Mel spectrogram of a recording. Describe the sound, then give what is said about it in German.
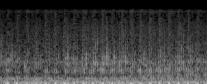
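A helicopter's rotors clatter loudly as it lands on a runway. The sound is a dense, steady roar with a rapid, even throbbing pulse running through it, and no voices. “Unter lautem Knattern seiner Rotoren landet der Hubschrauber mitten auf der Landebahn.”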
